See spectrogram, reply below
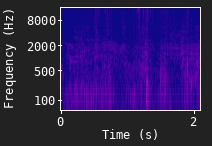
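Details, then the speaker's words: French bulldogs and pugs, brachycephalic dogs, snoring and snorting constantly as they breathe, in the background. "Ce sont mes chiens parce que j'ai des bulldogs français et des carlins. Donc, ce sont des chiens qui ronflent, qui reniflent comme ça, toujours, en respirant."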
